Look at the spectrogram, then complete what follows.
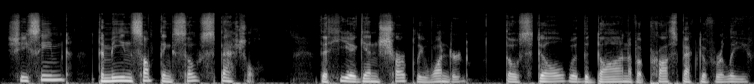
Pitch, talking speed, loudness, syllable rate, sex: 135 Hz, 175 wpm, -18 LUFS, 5.1 syllables/s, male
